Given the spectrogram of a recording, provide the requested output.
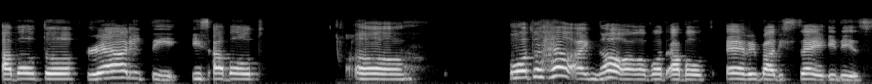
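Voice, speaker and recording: With a non-native accent, a woman speaks very slowly in a high pitch with ordinary pitch variation. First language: not English. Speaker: gaming video creator. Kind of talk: video essay monologue. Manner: halting, many fillers.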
